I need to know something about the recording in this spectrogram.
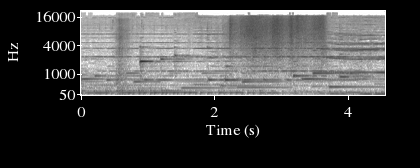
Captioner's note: clothes rustling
